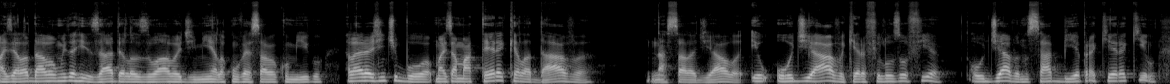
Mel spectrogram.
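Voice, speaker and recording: A man at a medium pitch, fairly quick pace and ordinary pitch variation, on a very clean recording with a silent background. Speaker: online business coach. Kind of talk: casual vlog monologue. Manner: halting, many restarts.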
